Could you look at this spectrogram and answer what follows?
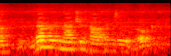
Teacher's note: Low pre-head. High stepping head. Low rise.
